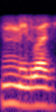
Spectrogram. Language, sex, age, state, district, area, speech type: Odia, male, 18-30, Odisha, Bargarh, urban, conversation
